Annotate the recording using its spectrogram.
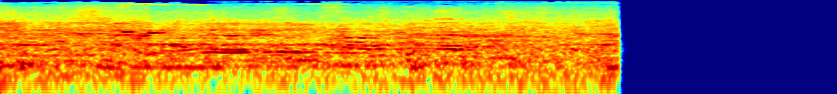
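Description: A large engine idles loudly nearby.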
